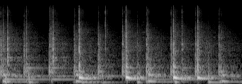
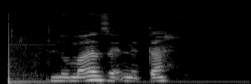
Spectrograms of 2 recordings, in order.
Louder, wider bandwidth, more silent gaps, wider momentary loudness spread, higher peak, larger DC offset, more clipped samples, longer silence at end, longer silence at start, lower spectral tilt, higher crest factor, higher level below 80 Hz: first, -23 LUFS vs -29 LUFS; first, 17 kHz vs 11.5 kHz; neither; second, 8 LU vs 13 LU; first, -4 dBFS vs -10 dBFS; neither; neither; second, 0 s vs 0.8 s; about the same, 0 s vs 0.1 s; second, -5.5 dB/octave vs -7 dB/octave; about the same, 18 dB vs 20 dB; about the same, -54 dBFS vs -54 dBFS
